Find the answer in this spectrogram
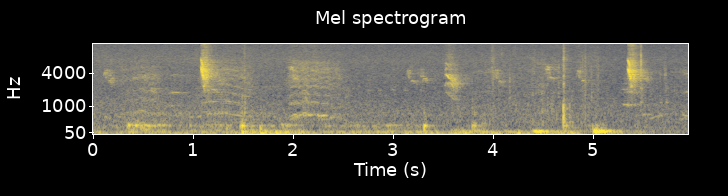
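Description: Birds calling now and then with short high chirps, over a low rumble on the microphone.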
